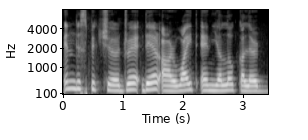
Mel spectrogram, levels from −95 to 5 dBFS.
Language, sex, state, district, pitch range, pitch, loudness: English, female, Arunachal Pradesh, Longding, 185-220 Hz, 195 Hz, -14 LUFS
